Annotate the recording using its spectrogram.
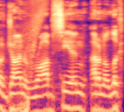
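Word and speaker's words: Robison: A man by the name of John Robson, I don't know, look how it's spelled right here. I want to pronounce it Robinson, but it's not, it's Robson.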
